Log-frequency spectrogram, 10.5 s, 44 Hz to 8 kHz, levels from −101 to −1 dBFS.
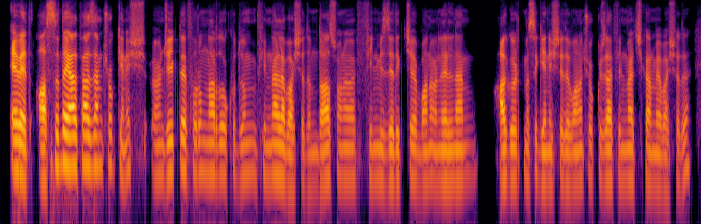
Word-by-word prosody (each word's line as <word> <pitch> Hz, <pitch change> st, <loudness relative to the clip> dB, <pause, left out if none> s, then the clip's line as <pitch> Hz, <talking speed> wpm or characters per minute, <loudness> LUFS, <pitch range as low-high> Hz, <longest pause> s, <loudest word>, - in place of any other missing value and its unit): Evet, 145 Hz, -5 st, +9 dB
aslında 170 Hz, +8 st, +5 dB
yelpazem 170 Hz, 0 st, +7 dB
çok 170 Hz, 0 st, -9 dB
geniş. 155 Hz, 0 st, -7 dB
Öncelikle 145 Hz, +3 st, -1 dB
forumlarda 145 Hz, -1 st, -4 dB
okuduğum 140 Hz, 0 st, -9 dB
filmlerle 135 Hz, -1 st, -1 dB
başladım. 110 Hz, +1 st, -6 dB
Daha 125 Hz, +2 st, +3 dB
sonra 130 Hz, 0 st, -7 dB
film 130 Hz, 0 st, -13 dB
izledikçe 125 Hz, 0 st, -5 dB
bana 120 Hz, +1 st, -4 dB
önerilen 125 Hz, +3 st, -5 dB, 0.2 s
algoritması 130 Hz, +2 st, -1 dB
genişledi, 120 Hz, -1 st, -5 dB
bana 120 Hz, +2 st, -4 dB
çok 130 Hz, +1 st, -12 dB
güzel 125 Hz, 0 st, -2 dB
filmler 125 Hz, +1 st, -6 dB
çıkarmaya 115 Hz, 0 st, -5 dB
başladı. 110 Hz, +9 st, -9 dB
130 Hz, 135 wpm, -24 LUFS, 125-145 Hz, 0.2 s, Evet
